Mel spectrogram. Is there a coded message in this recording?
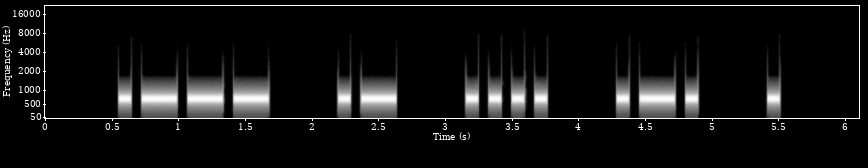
Yes: Morse code from 0.6 to 5.5 s, heard as a keyed tone, about 14 wpm, spaced as for 10 wpm, 700 Hz. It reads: JAHRE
